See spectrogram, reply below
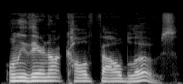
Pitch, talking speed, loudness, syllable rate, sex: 150 Hz, 230 wpm, -17 LUFS, 5.9 syllables/s, male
